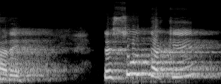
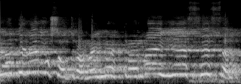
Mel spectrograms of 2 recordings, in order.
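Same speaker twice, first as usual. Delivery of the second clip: mock crowd reply; 7 semitones higher than usual. Priests answer Pilate, retold.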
